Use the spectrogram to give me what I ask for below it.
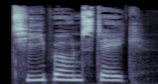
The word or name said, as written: T-bone-steak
